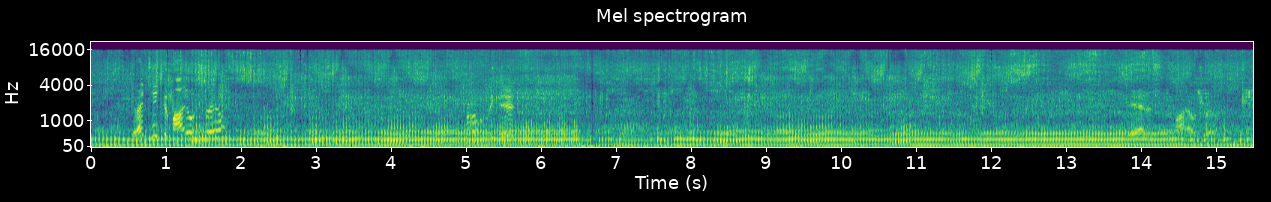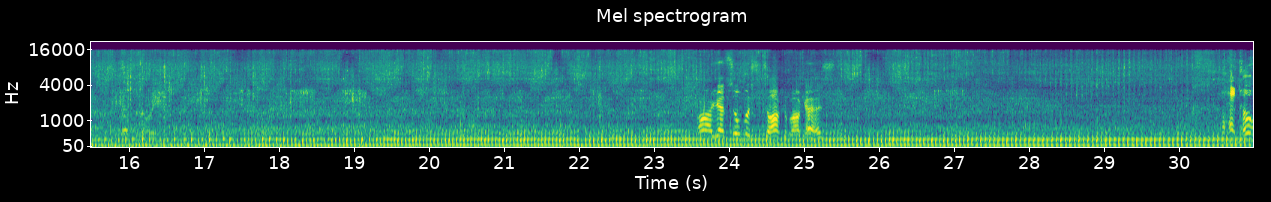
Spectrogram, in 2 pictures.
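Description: Yamaha Raptor 700R quad's single-cylinder engine running at a steady, loud cruise as it is ridden along a dirt trail, heard from the rider's helmet. The engine note holds nearly one pitch, with a brief dip about six seconds in and a rougher, rattlier stretch around the middle.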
